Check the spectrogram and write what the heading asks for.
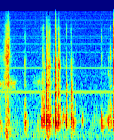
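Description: Light clicks and clatter of LEGO plastic parts being handled as a minifigure is seated in a brick-built cockpit and pressed into place: a couple of single clicks, then a quick cluster of clicks about a second in.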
